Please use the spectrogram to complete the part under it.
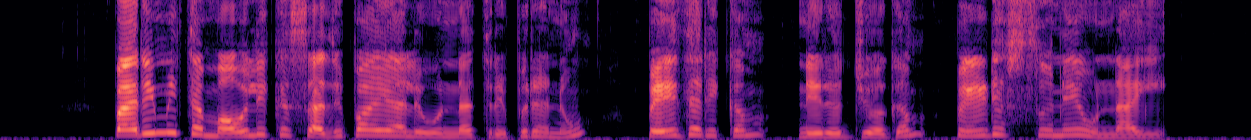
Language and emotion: Telugu, neutral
